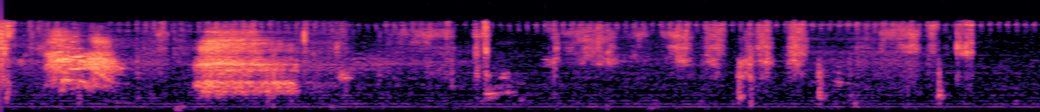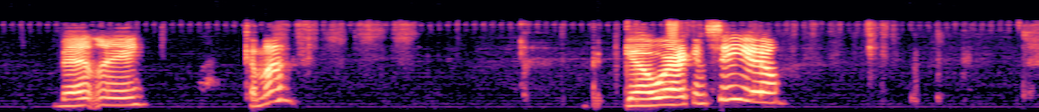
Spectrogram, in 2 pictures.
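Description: A paintbrush softly brushes across paper.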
